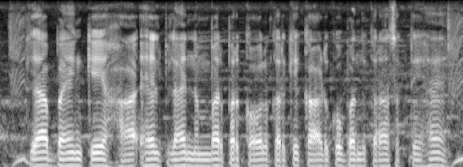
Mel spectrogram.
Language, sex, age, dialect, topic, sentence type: Hindi, male, 36-40, Awadhi Bundeli, banking, question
